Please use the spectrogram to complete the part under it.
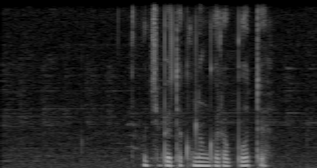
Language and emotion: Russian, neutral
